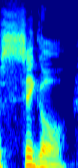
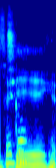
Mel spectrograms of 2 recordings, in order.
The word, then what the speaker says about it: sigil: That 30 seconds that kind of didn't happen was our moment of silence for Sigil, the VTT. Sigil? That's the American pronunciation of that word.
